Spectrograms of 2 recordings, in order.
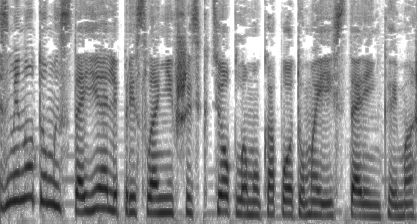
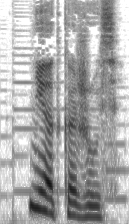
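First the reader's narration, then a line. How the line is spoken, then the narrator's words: Sighing. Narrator (Russian): вздохнул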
